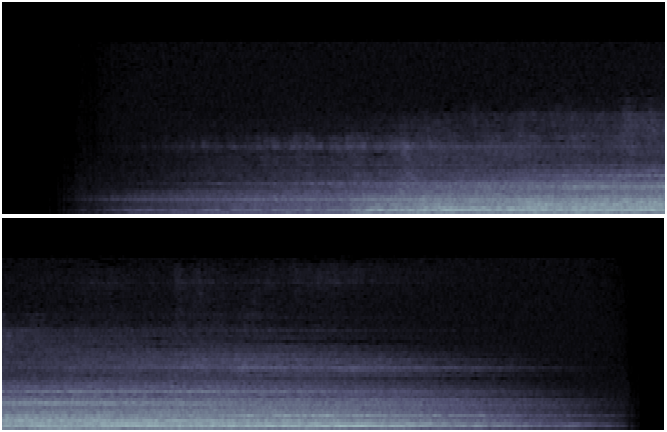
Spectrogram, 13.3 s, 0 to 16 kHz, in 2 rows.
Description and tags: Processed sounds made by me. Midi instruments from Logic Pro have been used along with effects this 5 second sound clip have been stretched and processed together with a sound recording of boiling water. This recording have been done with my mobile phone and the sounds are processed in Sound Hack. All sounds made by me.
bright, change, dream, way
